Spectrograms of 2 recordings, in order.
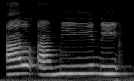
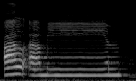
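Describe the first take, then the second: First: The word ends with a final vowel sound. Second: The word ends on a consonant, vowel dropped. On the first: The reading continues without stopping. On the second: The reading stops at this word.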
